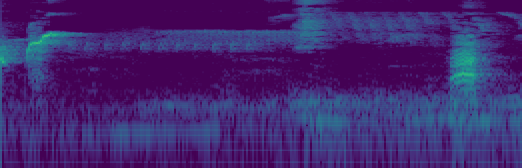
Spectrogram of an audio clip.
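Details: Young Bali myna song for luring birds: a sharp rising whistle leading into a long trilled, pulsing note, a high rasp, then a short harsh burst.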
